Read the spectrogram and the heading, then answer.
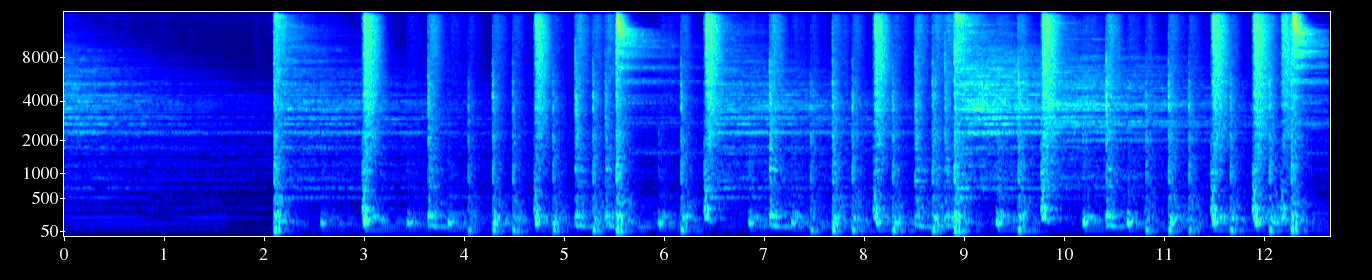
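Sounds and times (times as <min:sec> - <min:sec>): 
drums: 0:00.0 - 0:12.6.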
